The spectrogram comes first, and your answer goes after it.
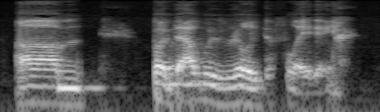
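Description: Here a man speaks with an American accent. His pace is fairly slow. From New York City (Queens). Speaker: sports journalist. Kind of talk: casual chat.

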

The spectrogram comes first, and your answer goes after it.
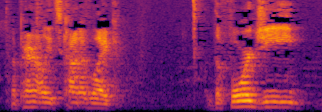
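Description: Noticeable background noise runs under this recording. A man talks at a fairly slow pace with a fairly high pitch. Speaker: podcast host. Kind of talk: casual podcast chat.

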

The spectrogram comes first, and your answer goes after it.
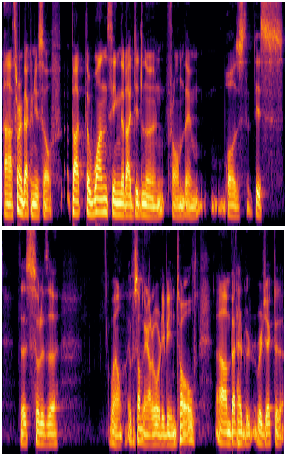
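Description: At a moderate pace, a man with an Australian accent talks in a fairly low voice with vocal fry. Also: ordinary pitch variation, very clean recording, silent background. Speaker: painter. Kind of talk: interview. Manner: halting.

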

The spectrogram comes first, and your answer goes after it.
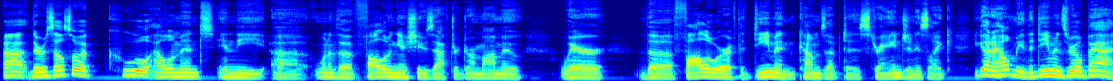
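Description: Moderately paced male speech at medium pitch, an unremarkable speaking voice with ordinary pitch variation, on a very clean recording with a silent background. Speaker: guest co-host from another podcast. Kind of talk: casual chat.

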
